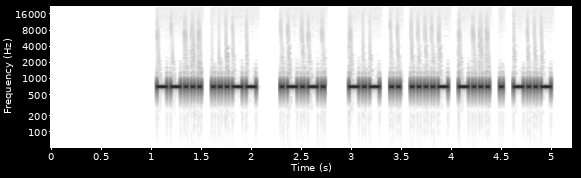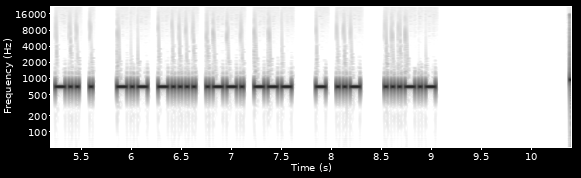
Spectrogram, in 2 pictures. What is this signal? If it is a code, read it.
Morse code, heard as a keyed tone, about 34 wpm, 700 Hz. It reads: 73 <AR> KI4BEX DE K6PO TU <SK>
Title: Practice QSO - Exchange 4 - Ending - 35wpm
